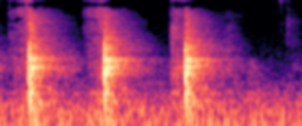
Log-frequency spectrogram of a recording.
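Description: Kitchen knife chopping green bell peppers on a cutting board: three sharp strokes about half a second apart.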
